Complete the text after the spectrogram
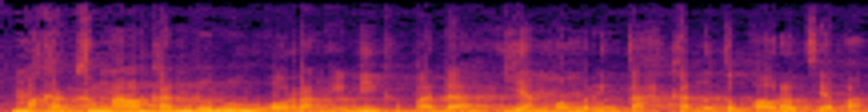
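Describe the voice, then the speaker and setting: A man preaching a lively sermon and asking the audience questions, now and then acting out scolding voices. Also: sits high, a little fast, lo-fi sound. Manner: animated, acts out scolding voices, laughs. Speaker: Islamic preacher. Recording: echoey hall recording with ambience.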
